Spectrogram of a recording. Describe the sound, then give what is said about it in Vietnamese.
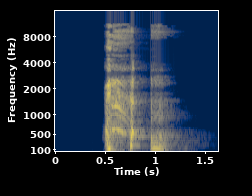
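A person coughs up blood in a few short, harsh, voiced bursts in quick succession, fairly loud and alone, with no talk. “Diệp Phàm ho ra một búng máu, nhẹ nhàng dùng một cái chiếc khăn trắng lau miệng”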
